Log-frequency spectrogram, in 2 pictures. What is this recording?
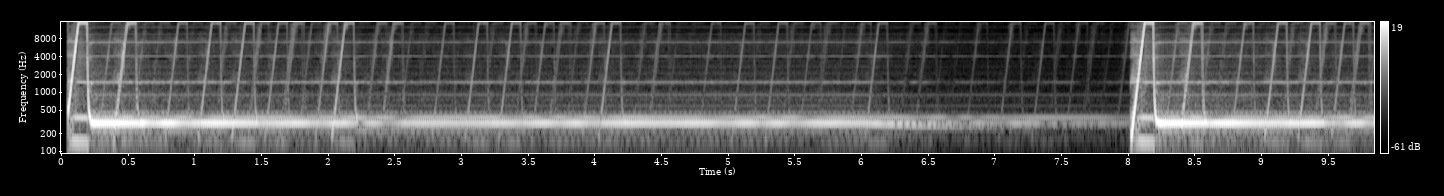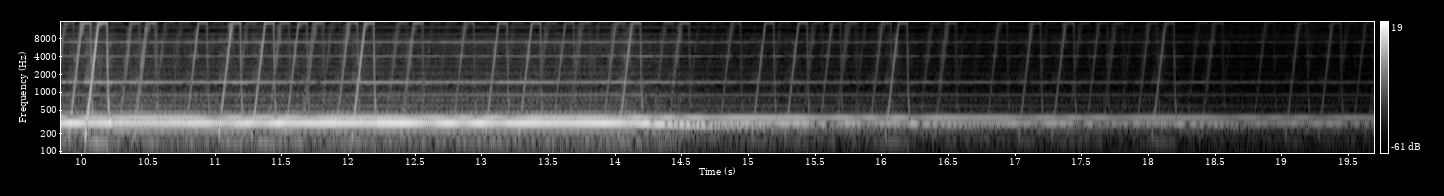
Bell sound with bubbly background. Made on a Waldorf Q rack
